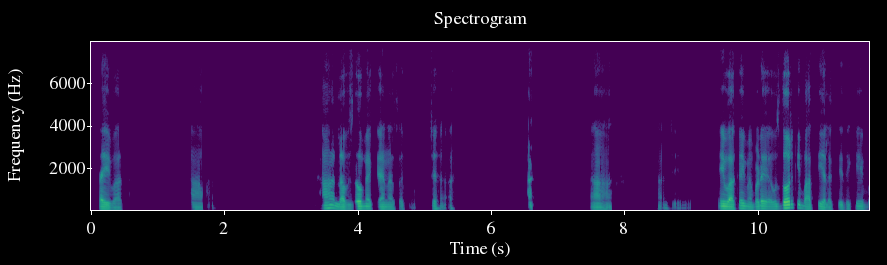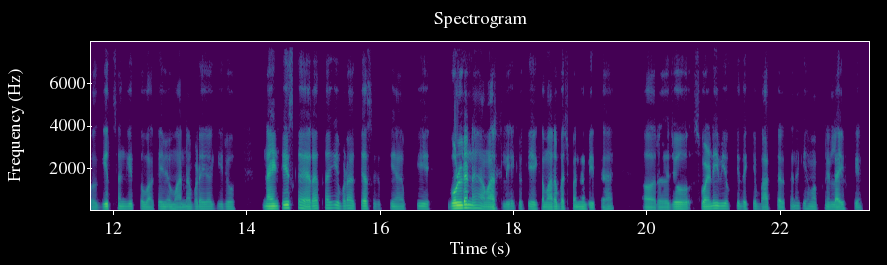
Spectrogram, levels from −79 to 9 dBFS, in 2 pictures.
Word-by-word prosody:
सही 95 -2 +2
बात। 85 -1 -10 1.0
हाँ। 95 -1 -10 1.8
हाँ, 130 +1 -2
हाँ, 145 - 0
"लफ्ज़ों 95 +1 +1
मैं 110 -1 -2
कह 100 0 -4
ना 95 0 -6
सकूँ"। - - -20 0.2
चेह - - -9
अ - - -15 1.1
हाँ। - - -6 0.9
हाँ, 90 -1 -4
हाँ। 90 +1 -10 0.7
हाँ - - -17
जी। 130 0 -23 0.6
ये 110 - +5
वाक़ई 105 +3 +2
में 105 -4 -4
बड़े 110 +1 0
उस 105 +1 -5
दौर 140 +5 +8
की 150 -1 -6
बात 100 -8 -4
ही 110 - 0
अलग 95 -3 -6
थी। 95 - -6
देखिए, 105 +3 -9
ब 90 -1 -11
गीत-संगीत 110 0 -1
तो 105 - -4
वाक़ई 95 +2 -5
में 100 - -3
मानना 95 +2 -5
पड़ेगा 105 +1 -5
कि 105 0 -13
जो 105 0 -7 0.4
90s 115 +6 +6
का 140 - 0
एरा 115 +1 +4
था, 135 - -5
ये 135 0 -2
बड़ा 125 +1 -3
कह 115 +1 0
सकती 110 -1 -12
हैं 105 0 -4
आप 105 - -9 0.2
कि 115 -2 -2 0.3
गोल्डन 135 +4 +11
है 135 - 0
हमारे 100 -1 0
लिए 105 +3 -6
क्योंकि 110 -1 -8
एक 95 - -5
हमारा 95 +2 0
बचपन 100 0 -5
में 100 - 0
बीता 90 -1 -6
है। 105 - -10 0.5
और 90 0 -3
जो 100 0 +3 0.2
स्वर्णिम 115 +3 +2
युग 115 -2 -2
की 120 - -5
देखिए 100 +1 -8
बात 95 -1 -5
करते 95 +1 -6
हैं 105 - -8
ना 125 - -9
कि 120 0 -13
हम 110 -2 -7
अपनी 100 0 -8
लाइफ़ 95 +2 0
के, 90 - -7
105 Hz, 195 wpm, -25 LUFS, 95-115 Hz, 1.8 s, गोल्डन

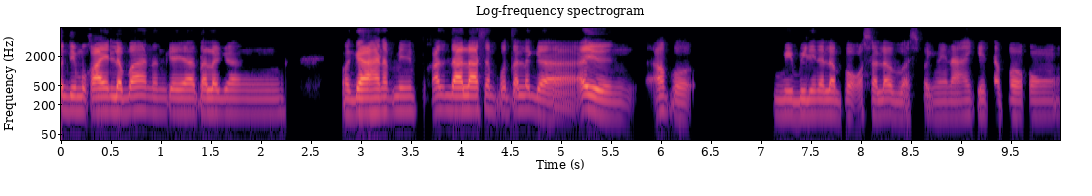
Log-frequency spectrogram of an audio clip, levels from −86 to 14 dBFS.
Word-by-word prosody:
di 150 0 -3
mo 150 - -5
kayang 145 +1 +5
labanan 145 -1 0
kaya 140 -1 -1
talagang 135 0 -3 1.0
maghahanap 140 +1 +6
mi 150 +1 -7 0.2
kadalasan 155 +1 +4
po 150 - -6
talaga, 145 -5 -3
ayun, 120 - +2 0.2
opo, - - -5 0.8
bumibili 130 0 -6
na 130 - -3
lang 130 -2 -3
po - - -8
ako - - -11
sa 125 - -6
labas 125 -2 -7
pag 115 - -15
may 120 - -11
nakikita 125 +1 -8
po 125 -1 -6
akong 125 0 -10
135 Hz, 150 wpm, -23 LUFS, 125-150 Hz, 1.0 s, maghahanap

